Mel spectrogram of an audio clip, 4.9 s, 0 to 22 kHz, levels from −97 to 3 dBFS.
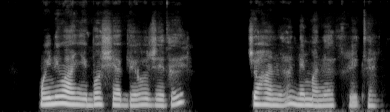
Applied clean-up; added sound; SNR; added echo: neural mask model Resemble Enhance denoiser.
